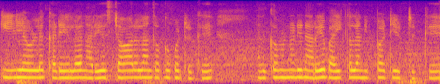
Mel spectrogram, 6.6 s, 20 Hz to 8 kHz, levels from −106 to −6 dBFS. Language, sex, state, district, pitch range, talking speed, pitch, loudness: Tamil, female, Tamil Nadu, Kanyakumari, 245-255 Hz, 110 wpm, 250 Hz, -15 LUFS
